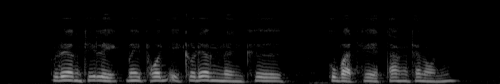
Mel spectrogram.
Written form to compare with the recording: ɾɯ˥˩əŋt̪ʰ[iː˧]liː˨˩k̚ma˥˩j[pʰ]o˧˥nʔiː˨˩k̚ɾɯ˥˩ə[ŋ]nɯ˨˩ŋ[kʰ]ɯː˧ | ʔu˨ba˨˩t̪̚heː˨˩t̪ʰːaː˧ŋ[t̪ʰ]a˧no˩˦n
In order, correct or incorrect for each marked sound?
incorrect: iː˥˩, correct, correct, correct, correct

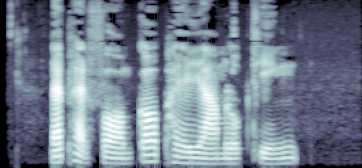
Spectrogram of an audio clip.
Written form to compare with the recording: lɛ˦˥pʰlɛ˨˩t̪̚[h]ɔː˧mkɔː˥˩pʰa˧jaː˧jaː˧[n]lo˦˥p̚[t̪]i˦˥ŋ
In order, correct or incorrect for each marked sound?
incorrect: f, incorrect: m, incorrect: t̪ʰ

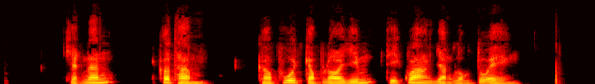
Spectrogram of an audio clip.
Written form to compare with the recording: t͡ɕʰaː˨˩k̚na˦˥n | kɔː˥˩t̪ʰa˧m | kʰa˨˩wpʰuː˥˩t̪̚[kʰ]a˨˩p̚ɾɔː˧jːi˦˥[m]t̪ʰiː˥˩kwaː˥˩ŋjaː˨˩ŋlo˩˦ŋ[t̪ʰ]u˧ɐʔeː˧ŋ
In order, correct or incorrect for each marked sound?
incorrect: k, correct, incorrect: t̪

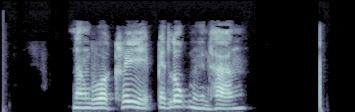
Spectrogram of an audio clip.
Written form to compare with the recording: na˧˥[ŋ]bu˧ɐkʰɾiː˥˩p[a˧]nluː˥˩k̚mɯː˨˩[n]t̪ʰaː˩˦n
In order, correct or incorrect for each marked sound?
correct, incorrect: e˧, correct

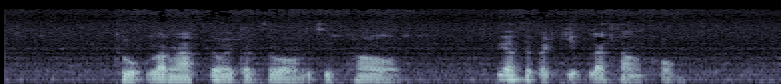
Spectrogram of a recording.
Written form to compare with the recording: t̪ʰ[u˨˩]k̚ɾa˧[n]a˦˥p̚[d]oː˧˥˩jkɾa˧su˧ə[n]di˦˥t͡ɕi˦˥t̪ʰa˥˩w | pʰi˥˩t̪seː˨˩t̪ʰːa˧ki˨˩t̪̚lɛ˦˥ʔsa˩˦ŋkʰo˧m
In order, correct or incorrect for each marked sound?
incorrect: uː˨˩, incorrect: ŋ, correct, incorrect: ŋ

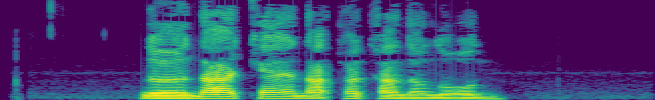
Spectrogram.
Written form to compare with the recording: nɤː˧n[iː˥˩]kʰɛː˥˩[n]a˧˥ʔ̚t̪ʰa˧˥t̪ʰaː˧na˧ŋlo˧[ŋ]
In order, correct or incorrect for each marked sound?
incorrect: aː˥˩, correct, incorrect: n

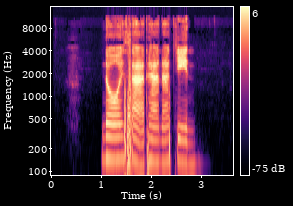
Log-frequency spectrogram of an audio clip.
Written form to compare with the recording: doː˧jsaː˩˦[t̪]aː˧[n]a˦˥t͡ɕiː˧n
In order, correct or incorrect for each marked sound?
incorrect: t̪ʰ, correct

